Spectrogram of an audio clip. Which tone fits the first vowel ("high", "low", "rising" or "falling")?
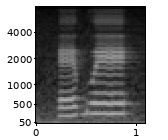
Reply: rising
